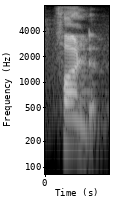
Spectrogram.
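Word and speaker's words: Pfund: एक और साइंटिस्ट जिनका नाम था फंड है ना पी एफ यू एन the piece silent है ना फंड वो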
